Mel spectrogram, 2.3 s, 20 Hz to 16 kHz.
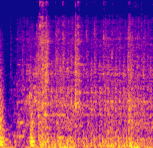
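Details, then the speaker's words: Harbor Freight Predator single-cylinder engine fitted in a Catalina 30 sailboat, just hooked up and running with no load before water pump is switched on: steady idle, no misses or knocks; runs fine. "It works. Sits there and runs fine."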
